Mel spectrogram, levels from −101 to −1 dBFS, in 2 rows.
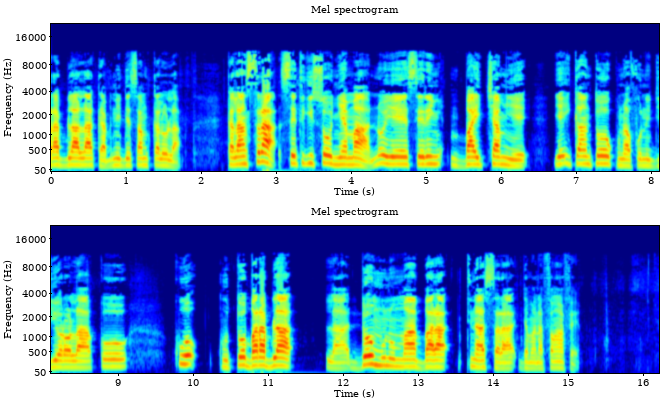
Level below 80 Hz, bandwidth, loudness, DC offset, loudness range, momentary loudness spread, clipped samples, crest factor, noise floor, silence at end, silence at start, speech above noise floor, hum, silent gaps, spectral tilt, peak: -70 dBFS; 11.5 kHz; -23 LUFS; under 0.1%; 6 LU; 14 LU; under 0.1%; 20 dB; -73 dBFS; 1.1 s; 0 s; 49 dB; none; none; -4.5 dB/octave; -4 dBFS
